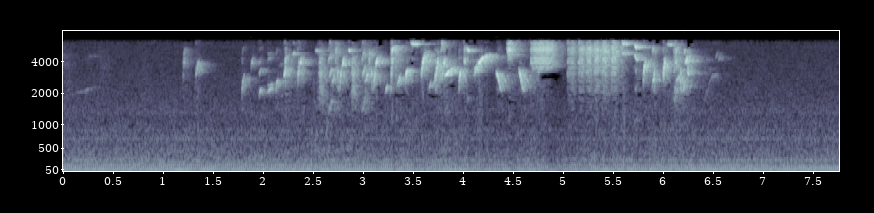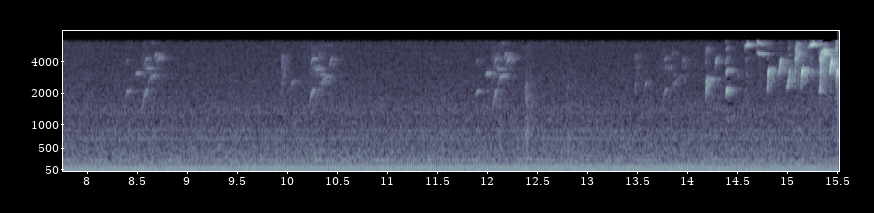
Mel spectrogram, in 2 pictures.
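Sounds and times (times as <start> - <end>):
goldfinch singing: 1.2 - 6.7, 8.4 - 8.8, 10.0 - 10.6, 11.9 - 12.4, 13.5 - 15.5.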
